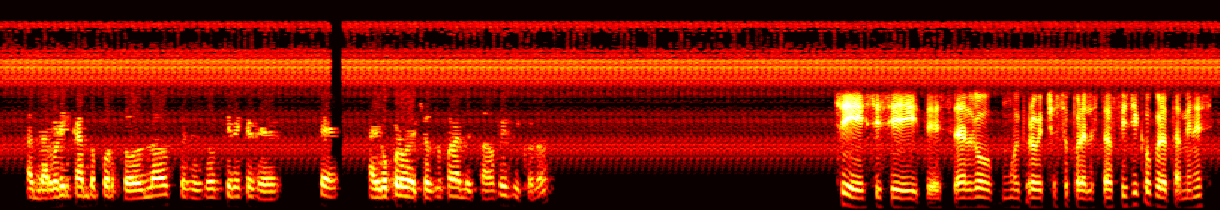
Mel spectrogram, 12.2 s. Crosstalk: none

